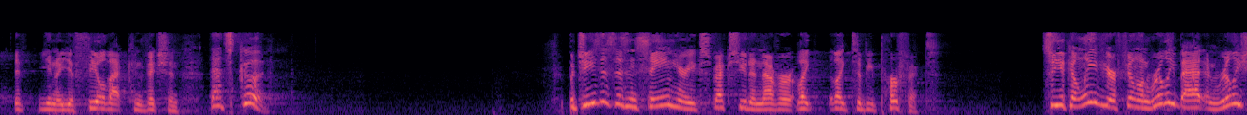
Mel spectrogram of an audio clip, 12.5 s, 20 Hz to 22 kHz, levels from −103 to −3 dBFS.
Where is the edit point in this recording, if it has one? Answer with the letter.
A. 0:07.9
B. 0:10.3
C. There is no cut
B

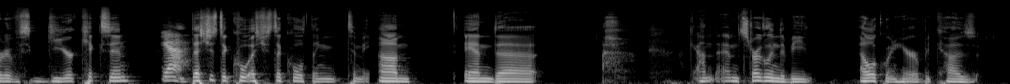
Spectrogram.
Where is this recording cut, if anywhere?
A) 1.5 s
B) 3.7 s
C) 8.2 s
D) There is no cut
B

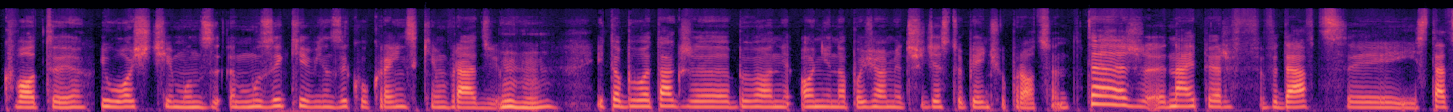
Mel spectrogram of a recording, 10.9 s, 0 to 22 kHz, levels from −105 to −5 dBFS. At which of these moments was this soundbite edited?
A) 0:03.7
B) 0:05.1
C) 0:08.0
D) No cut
D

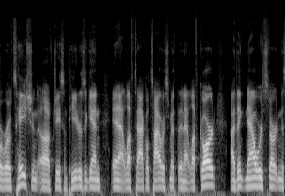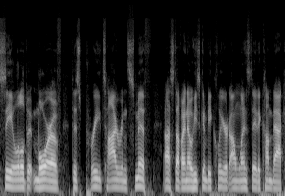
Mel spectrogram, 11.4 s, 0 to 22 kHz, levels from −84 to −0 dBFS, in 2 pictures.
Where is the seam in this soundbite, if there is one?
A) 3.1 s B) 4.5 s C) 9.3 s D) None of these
B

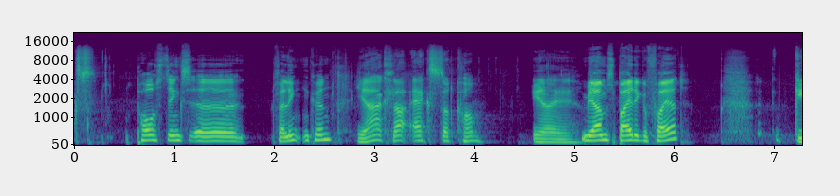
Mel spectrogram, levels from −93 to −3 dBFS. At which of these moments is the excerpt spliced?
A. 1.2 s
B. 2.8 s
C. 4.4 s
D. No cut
C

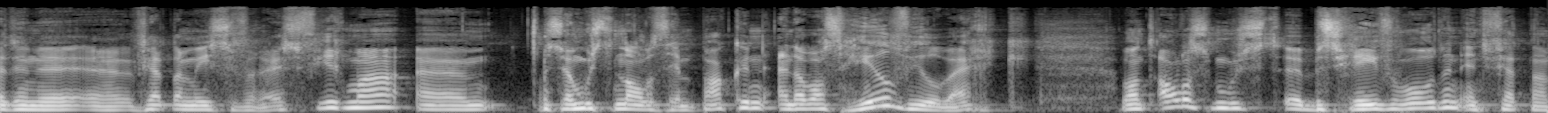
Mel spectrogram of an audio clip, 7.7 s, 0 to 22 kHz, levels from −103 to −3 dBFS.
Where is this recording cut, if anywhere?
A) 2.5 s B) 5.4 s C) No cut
A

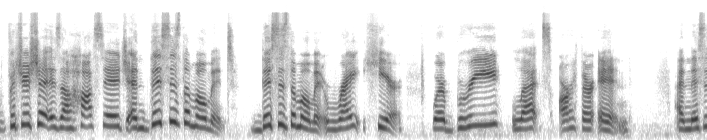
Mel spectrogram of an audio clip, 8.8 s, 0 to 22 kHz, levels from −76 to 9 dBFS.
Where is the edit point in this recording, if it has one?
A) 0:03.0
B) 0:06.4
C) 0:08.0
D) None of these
A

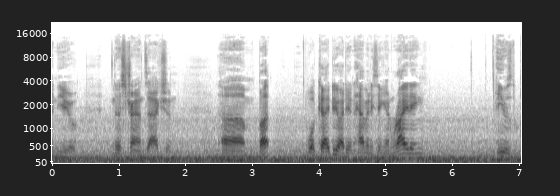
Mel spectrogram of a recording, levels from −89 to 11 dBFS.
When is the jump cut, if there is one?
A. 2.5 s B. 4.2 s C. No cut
C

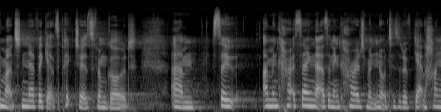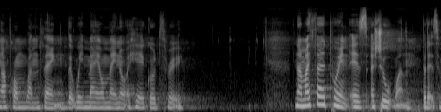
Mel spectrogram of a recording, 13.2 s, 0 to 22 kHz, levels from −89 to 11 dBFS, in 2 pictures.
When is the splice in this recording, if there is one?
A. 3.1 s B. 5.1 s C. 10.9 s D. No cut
C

